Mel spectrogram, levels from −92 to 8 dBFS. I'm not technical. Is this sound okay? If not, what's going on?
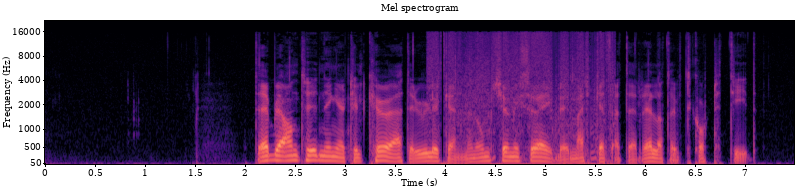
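No. From 3.82 to 5.71 s the speech turns grainy and gritty, and quiet parts crackle or drop out. This is low bit depth without dither. The sound was likely stored with only about 5 bits, rounded down with no smoothing noise.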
